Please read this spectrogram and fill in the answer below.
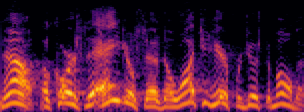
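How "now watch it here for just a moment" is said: fast, rushed, preacher-like delivery. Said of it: "am I talking too fast?".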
